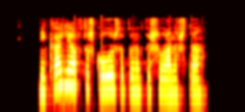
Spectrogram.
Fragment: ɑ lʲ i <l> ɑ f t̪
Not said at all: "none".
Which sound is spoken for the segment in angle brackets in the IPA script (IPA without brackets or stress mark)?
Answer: none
